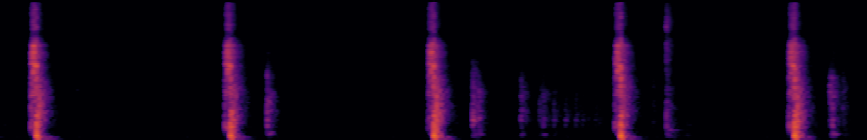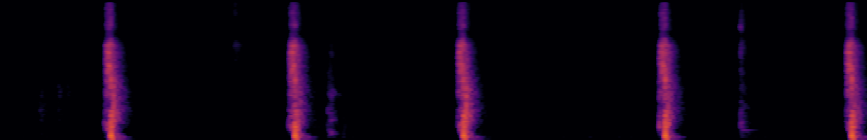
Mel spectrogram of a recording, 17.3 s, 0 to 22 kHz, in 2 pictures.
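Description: A Specna Arms SA-H02 ONE Ragnarok airsoft replica, fully upgraded and loaded with 0.20 g BBs, fires about nine sharp, evenly spaced semi-automatic shots, with faint clicks and handling noise in between.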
